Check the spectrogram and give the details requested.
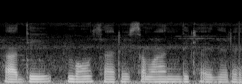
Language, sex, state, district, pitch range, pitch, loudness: Hindi, male, Chhattisgarh, Raipur, 115-125 Hz, 120 Hz, -18 LUFS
